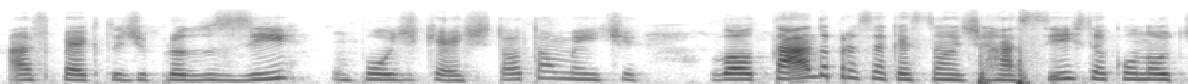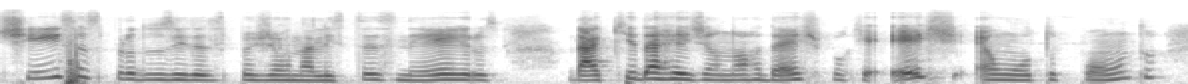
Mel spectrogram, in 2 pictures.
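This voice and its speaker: A woman journalist talks through her podcast work earnestly and conversationally. Her voice sits a little high, and she often doubles a word while she gathers her thoughts. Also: normal speed, a bit bright, dull audio. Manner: earnest, repeats words while thinking. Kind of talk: conversational interview answers.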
